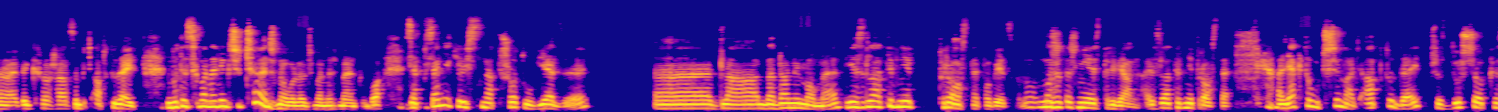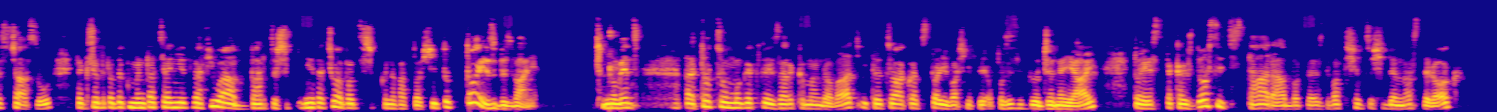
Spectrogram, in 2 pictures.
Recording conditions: video call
